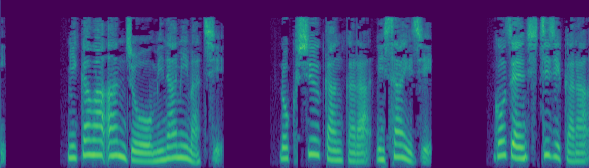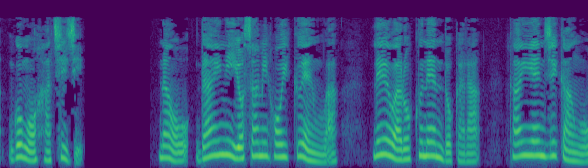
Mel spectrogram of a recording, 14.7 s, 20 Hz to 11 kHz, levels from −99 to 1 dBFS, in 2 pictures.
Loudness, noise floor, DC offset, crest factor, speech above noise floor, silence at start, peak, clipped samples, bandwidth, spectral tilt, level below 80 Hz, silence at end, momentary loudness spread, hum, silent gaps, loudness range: -27 LUFS; under -90 dBFS; under 0.1%; 18 dB; over 63 dB; 0 s; -10 dBFS; under 0.1%; 8 kHz; -3.5 dB/octave; -80 dBFS; 0 s; 9 LU; none; 0.07-0.75 s, 2.79-3.37 s, 5.39-6.08 s, 8.41-9.23 s; 2 LU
